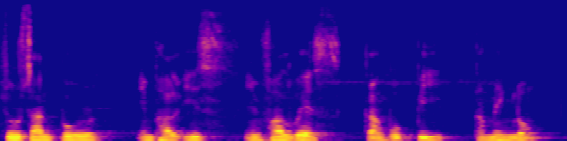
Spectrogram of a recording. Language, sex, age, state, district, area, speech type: Manipuri, male, 18-30, Manipur, Bishnupur, rural, spontaneous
